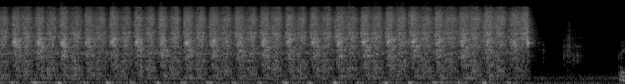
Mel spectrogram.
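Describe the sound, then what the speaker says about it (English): Hand sanding with rough 100-grit sandpaper: loud, close, rapid back-and-forth scratchy strokes in a steady rhythm that stop abruptly near the end, leaving a few faint rubs. "just really rough sandpaper because I wanted to do that really quickly"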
